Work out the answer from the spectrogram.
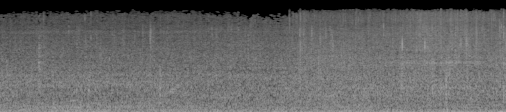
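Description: Chicken curry masala frying in a wok: a steady sizzling hiss that grows a little brighter about halfway through.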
